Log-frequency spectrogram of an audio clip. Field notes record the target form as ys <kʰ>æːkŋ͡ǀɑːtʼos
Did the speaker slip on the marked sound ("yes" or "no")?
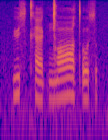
no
